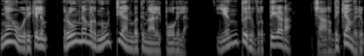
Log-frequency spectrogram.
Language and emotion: Malayalam, disgusted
